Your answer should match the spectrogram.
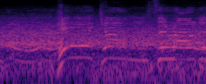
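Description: A television football commentator's voice over the steady noise of a stadium crowd as a goal goes in.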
